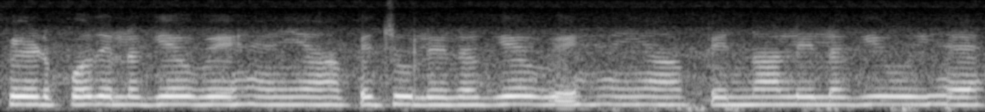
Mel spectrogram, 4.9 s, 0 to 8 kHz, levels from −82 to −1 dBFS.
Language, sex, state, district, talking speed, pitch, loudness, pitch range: Hindi, female, Haryana, Rohtak, 205 wpm, 210 Hz, -14 LUFS, 205-215 Hz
